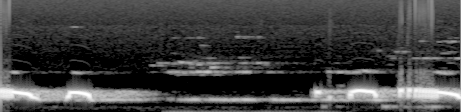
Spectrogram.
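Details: Spotted dove kept as a lure bird in Vietnam, cooing to draw wild doves: fragments of low, hollow coos, a phrase cut off at the start and another rising in near the end, with a quiet gap between.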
